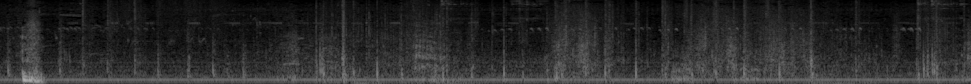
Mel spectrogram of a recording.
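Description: Horse hooves clip-clop in the Red Dead Redemption video game, quiet irregular hoofbeats with a brief knock at the start, set against a steady low hum.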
